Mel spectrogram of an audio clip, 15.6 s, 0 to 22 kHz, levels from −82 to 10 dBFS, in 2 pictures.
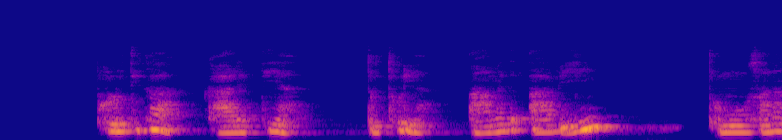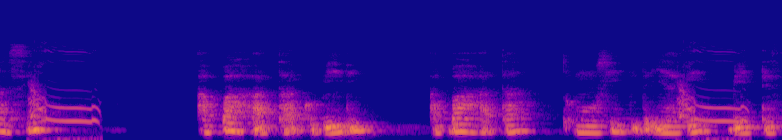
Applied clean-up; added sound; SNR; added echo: none; Dog; 8 dB; reverberation time 0.5 s.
